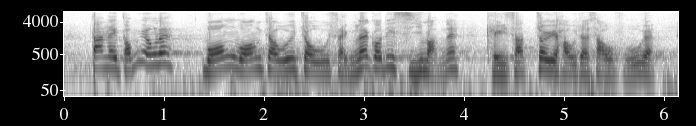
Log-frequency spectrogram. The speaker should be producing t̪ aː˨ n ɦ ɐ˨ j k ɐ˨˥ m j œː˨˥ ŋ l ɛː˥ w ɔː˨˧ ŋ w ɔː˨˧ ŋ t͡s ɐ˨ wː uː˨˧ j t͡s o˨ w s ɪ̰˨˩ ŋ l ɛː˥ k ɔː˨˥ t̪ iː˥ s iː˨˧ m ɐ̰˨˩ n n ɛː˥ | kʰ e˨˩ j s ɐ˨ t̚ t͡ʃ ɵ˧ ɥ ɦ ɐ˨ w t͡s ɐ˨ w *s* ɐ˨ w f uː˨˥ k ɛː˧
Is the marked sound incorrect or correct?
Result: correct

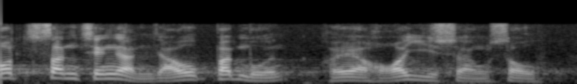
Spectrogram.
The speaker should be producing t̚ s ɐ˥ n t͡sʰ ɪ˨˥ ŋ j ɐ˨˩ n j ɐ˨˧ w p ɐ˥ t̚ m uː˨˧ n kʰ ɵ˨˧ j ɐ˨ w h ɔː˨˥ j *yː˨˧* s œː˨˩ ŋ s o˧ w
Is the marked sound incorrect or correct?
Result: incorrect: iː˨˧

